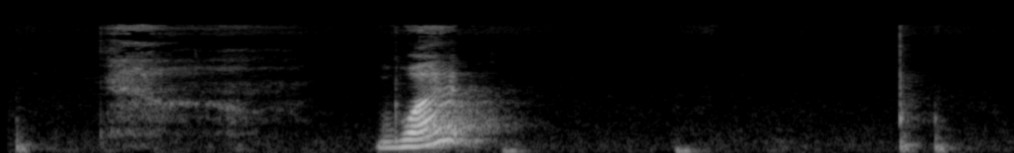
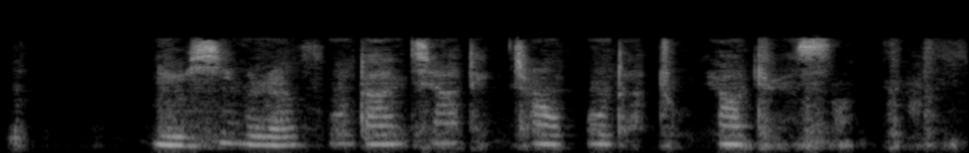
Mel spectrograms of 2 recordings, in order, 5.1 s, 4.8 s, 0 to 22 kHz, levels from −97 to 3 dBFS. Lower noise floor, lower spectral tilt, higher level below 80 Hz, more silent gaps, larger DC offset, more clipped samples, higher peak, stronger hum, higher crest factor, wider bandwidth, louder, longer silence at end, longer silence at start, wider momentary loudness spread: second, -80 dBFS vs -90 dBFS; first, -6 dB/octave vs -1 dB/octave; first, -66 dBFS vs -88 dBFS; neither; neither; neither; first, -12 dBFS vs -20 dBFS; neither; about the same, 26 dB vs 24 dB; first, 11.5 kHz vs 8.2 kHz; first, -30 LUFS vs -40 LUFS; first, 0.35 s vs 0.05 s; about the same, 0.1 s vs 0.05 s; first, 27 LU vs 18 LU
